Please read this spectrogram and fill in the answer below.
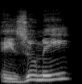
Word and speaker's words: AZM: We've seen her name before, AZM, but apparently it's pronounced Azumi, and I had not seen her wrestle AZM before.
